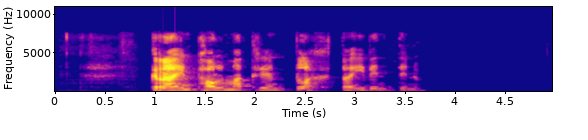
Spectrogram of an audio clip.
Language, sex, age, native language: Icelandic, female, 50-59, Icelandic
